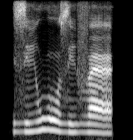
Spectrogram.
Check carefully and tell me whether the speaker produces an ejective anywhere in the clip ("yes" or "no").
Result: no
